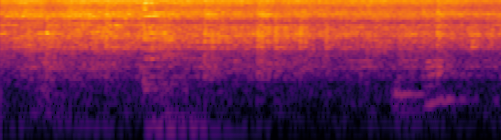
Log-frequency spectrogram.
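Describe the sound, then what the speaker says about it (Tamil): Mustard seeds and curry leaves sizzle and crackle in hot oil, a dense, steady frying hiss that fills the whole stretch with a few stirring scrapes underneath. "கடுகு பொரிஞ்சிருச்சு, கருவேப்பிலை."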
